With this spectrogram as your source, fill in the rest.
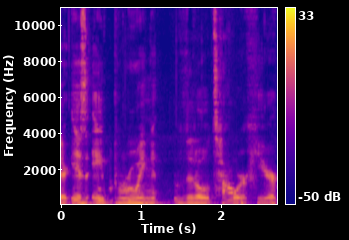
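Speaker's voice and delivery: voice cracking and breaking mid-line. Narrating while exploring a village, voice cracking mid-sentence. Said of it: "Excuse me for the voice crack".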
